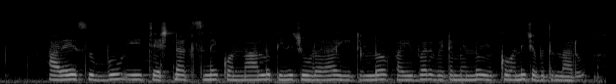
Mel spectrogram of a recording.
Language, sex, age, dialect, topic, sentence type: Telugu, female, 36-40, Central/Coastal, agriculture, statement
